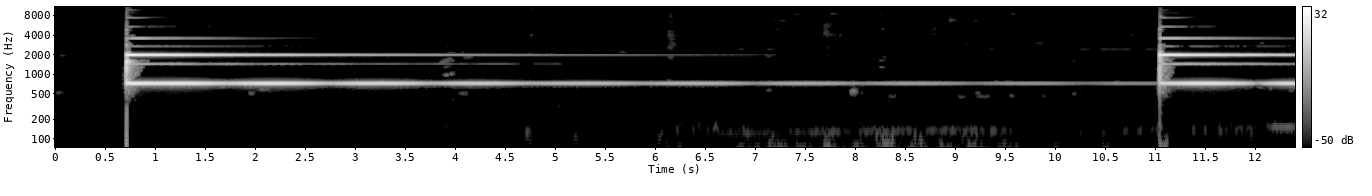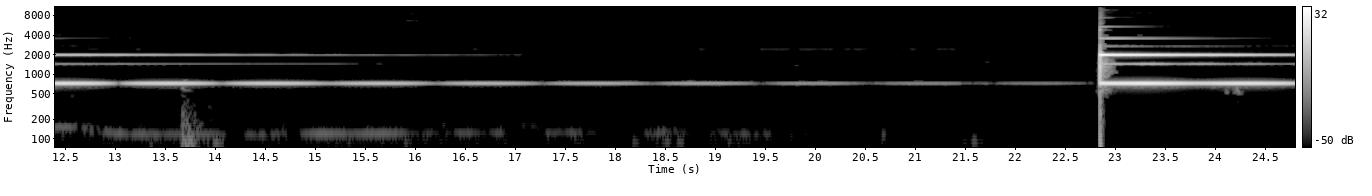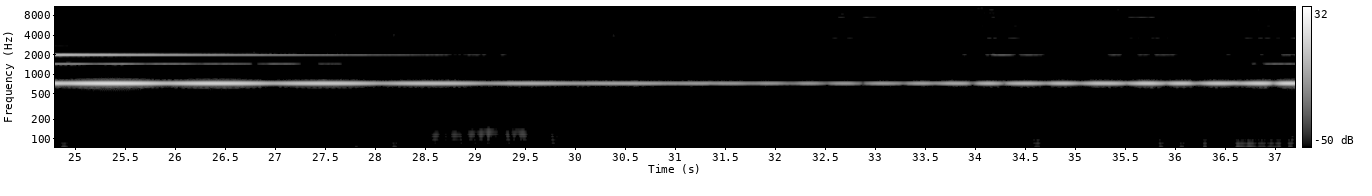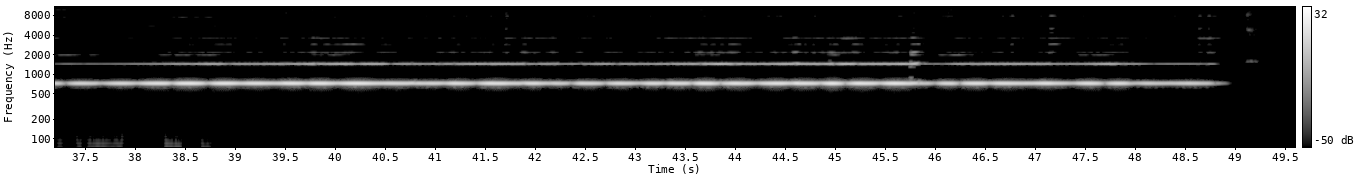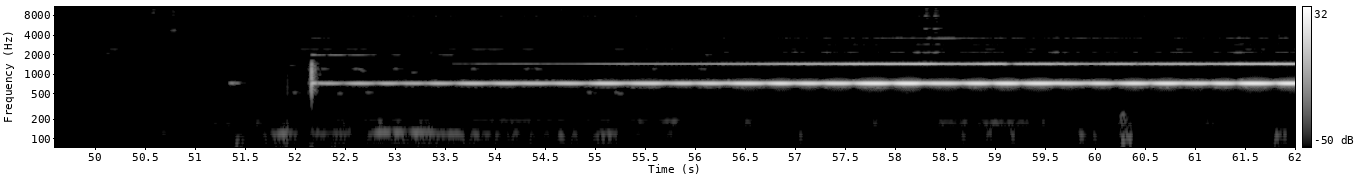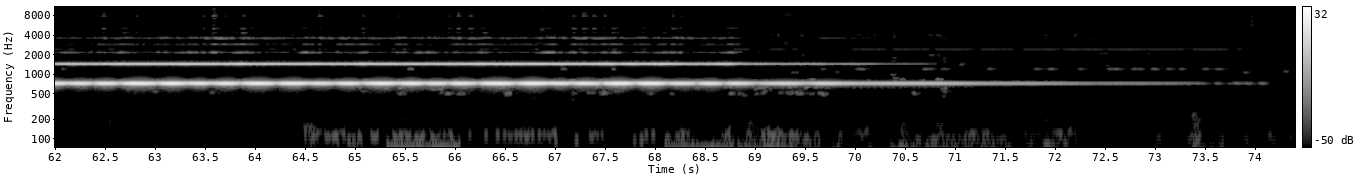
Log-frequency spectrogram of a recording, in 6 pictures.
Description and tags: Nepal Singing Bowl
A small singing bowl from Nepal. Struck 3 times and let ring. Then sung twice with a leather wrapped beater. Pitch is somewhere between F and F# with plenty of overtones.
